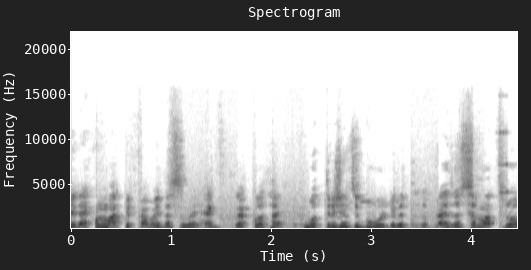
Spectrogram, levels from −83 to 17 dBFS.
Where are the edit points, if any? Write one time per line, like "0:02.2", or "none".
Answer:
0:02.2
